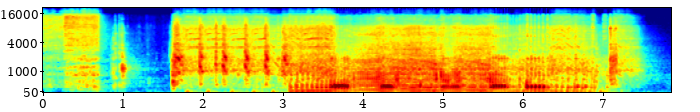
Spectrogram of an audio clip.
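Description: An old Honda trail motorcycle, abandoned for 37 years, cranks in short bursts before its engine catches and runs with a ragged, close mid-pitched idle that cuts off at the end.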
